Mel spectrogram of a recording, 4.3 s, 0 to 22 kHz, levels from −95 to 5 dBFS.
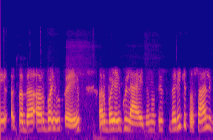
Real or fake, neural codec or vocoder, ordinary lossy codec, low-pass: real; none; MP3, 64 kbps; 10.8 kHz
